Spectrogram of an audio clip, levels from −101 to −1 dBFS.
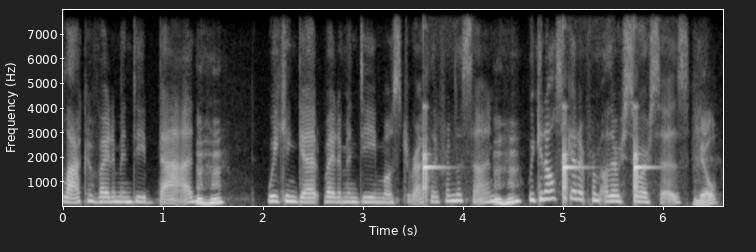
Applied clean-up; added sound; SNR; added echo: none; Dishes, pots, and pans / Chink, clink; 0 dB; none.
